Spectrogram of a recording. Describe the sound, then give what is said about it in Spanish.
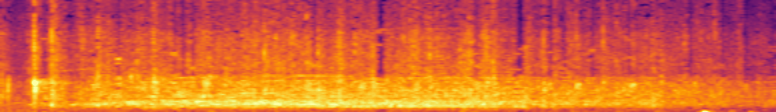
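Sustained applause from a large crowd at a gathering, thanking Jesus as Pope Francis asked, a dense wash of clapping that stays loud and steady throughout, with no voices heard above it. “agradezcámosle a Jesús con otro fuerte aplauso.”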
